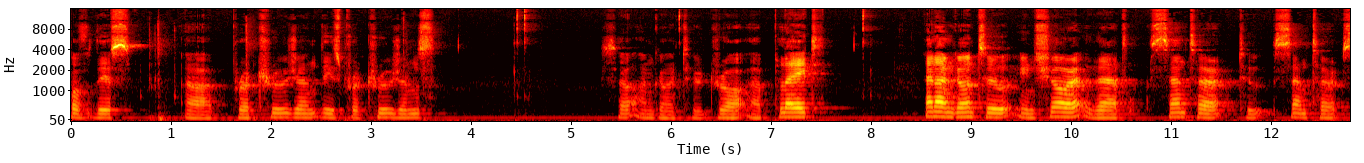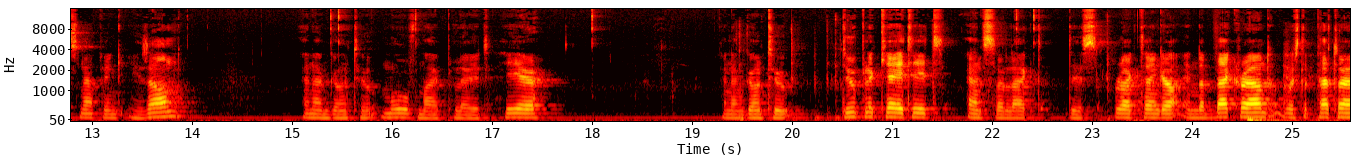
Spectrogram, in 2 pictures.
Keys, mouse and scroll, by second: 1.4-2.1 ctrl+scroll up 2, 3.1-3.6 shift+scroll up 2, 4.4 click, 6.0-8.5 drag, 15.3 click, 16.2-18.5 drag, 20.2 ctrl+d, 22.2 shift+click.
